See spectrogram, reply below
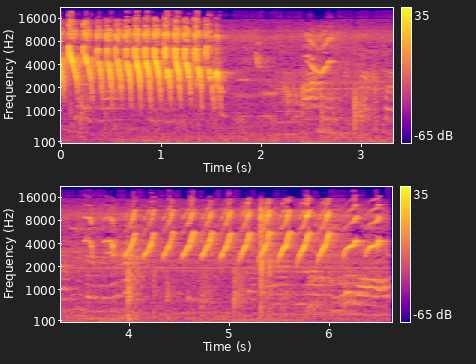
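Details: Young canary chick starting to sing at a roadside: a fast, high trill of falling notes, a brief pause, then varied chirps and bright repeated notes at a quick pace.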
